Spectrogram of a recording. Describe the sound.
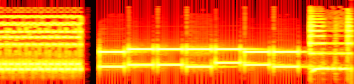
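Seven telephone dialing tones beep in quick, even succession, each a steady two-pitch tone. A buzzing tone comes before them and a harsher ringing signal follows.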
